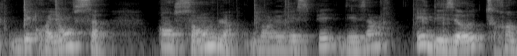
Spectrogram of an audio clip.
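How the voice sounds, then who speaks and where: Audible room echo and noticeable background noise surround a woman with a fairly low voice and ordinary pitch variation. She speaks at a very slow pace, with long, frequent pauses. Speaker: tarot reader. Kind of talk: tarot reading. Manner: hesitant.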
